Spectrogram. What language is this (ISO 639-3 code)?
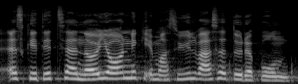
gsw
